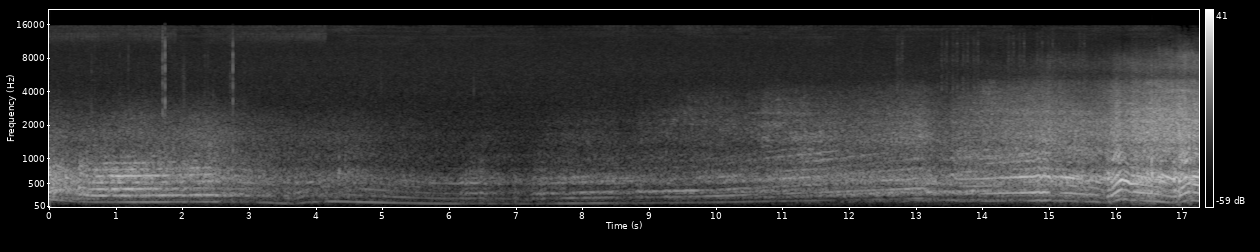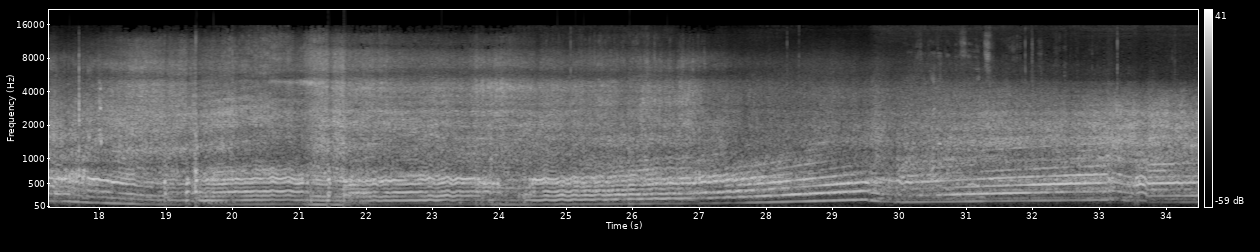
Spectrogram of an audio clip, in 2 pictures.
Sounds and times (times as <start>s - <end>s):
Speech: 30.0s - 31.6s.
